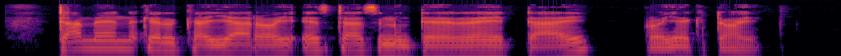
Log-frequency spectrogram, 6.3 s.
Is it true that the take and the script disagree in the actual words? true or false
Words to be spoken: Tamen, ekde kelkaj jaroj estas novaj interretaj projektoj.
true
